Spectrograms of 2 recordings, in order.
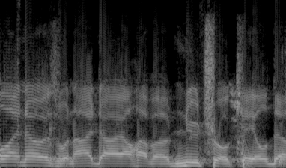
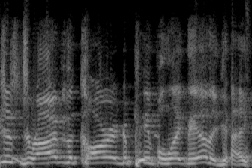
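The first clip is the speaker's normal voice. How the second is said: laughing; 10 semitones higher than usual. Real, not acted. Joking about the bomber.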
